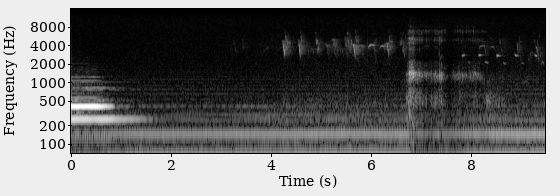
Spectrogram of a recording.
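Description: A held musical tone fades out within the first second. Then birds chirp in quick, short downward calls, several a second, for a dawn scene. About seven seconds in, a sleeping cartoon character gives a brief breathy snore.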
